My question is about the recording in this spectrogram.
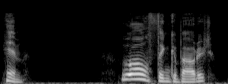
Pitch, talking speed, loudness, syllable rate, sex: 165 Hz, 130 wpm, -18 LUFS, 5.4 syllables/s, male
